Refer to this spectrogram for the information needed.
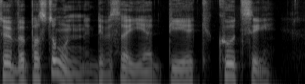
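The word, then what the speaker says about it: Coetzee: Nu har två lyssnare skickat information om det faktiska uttalet och tydligen ska den första stavelsen uttalas ungefär som i engelskans book, medan den sista stavelsen ska uttalas som sista stavelsen i idé. Alltså bör det bli kutsia eller liknande.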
